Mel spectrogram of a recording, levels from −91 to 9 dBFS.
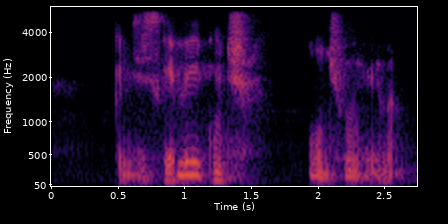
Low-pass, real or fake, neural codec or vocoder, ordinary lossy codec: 5.4 kHz; fake; autoencoder, 22.05 kHz, a latent of 192 numbers a frame, VITS, trained on one speaker; none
